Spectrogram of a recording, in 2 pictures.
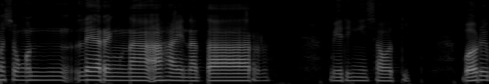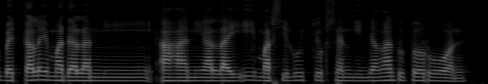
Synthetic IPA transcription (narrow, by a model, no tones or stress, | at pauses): asɔŋɔnlɛɾɛŋnaaɦainat̪ar | miɾiŋisaɔt̪ik̚ | baɾuibait̪̚kalaimadalanːia̰ɦanialaiːmarsilut͡ʃursianɡiɲd͡ʒaŋant̪ut̪ɔɾuɔn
